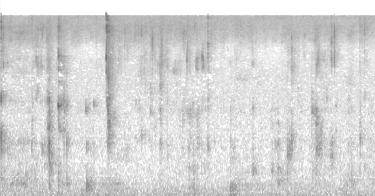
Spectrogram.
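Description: Near silence with faint, scattered wet clicks of chewing and lip smacks from eating sauce-covered chicken wings.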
